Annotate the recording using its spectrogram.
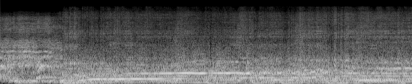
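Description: Live band music that cuts about half a second in from a vocal number to a loud rock band. The electric guitar holds long notes, one of them sliding up in pitch.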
